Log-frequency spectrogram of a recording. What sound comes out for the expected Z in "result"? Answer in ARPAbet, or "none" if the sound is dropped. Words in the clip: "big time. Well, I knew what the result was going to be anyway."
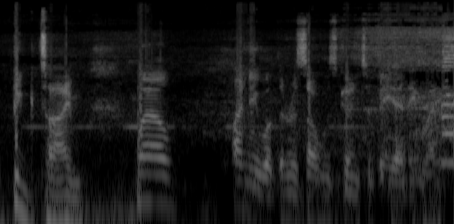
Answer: Z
